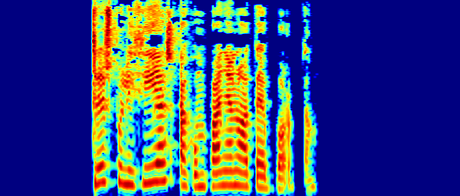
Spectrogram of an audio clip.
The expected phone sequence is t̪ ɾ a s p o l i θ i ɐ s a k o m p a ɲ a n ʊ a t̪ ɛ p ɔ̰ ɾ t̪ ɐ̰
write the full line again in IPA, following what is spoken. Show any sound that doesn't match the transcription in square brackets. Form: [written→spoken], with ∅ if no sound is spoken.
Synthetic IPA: t̪ ɾ [a→e] s p o l i θ i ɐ s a k o m p a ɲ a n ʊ a t̪ ɛ p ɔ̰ ɾ t̪ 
